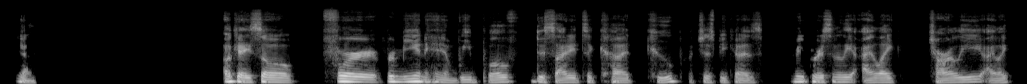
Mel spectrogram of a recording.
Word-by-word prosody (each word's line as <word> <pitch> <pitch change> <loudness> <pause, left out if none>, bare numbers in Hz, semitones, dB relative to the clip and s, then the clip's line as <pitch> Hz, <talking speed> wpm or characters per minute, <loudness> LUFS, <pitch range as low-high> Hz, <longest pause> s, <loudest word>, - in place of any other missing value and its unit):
Yeah. - - -1 2.0
Okay, 125 -5 +6
so, 105 0 +2 0.2
for 120 -5 +6
for 130 - +5
me 125 +2 +4
and 130 -4 +5
him, 110 -5 -4
we 105 +3 -3
both 105 +1 -3
decided 105 -5 -1
to - - -4
cut 95 -3 -4
Coop, 125 +7 -3
just 95 -3 -6
because, 90 -2 -6 0.3
me, 125 -1 +1
personally, 110 +1 -1
I 95 - -2
like 100 -1 -2 0.2
Charlie. 105 +6 -2
I 85 - -6
like 95 +4 -6
105 Hz, 135 wpm, -21 LUFS, 100-120 Hz, 2.0 s, Okay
